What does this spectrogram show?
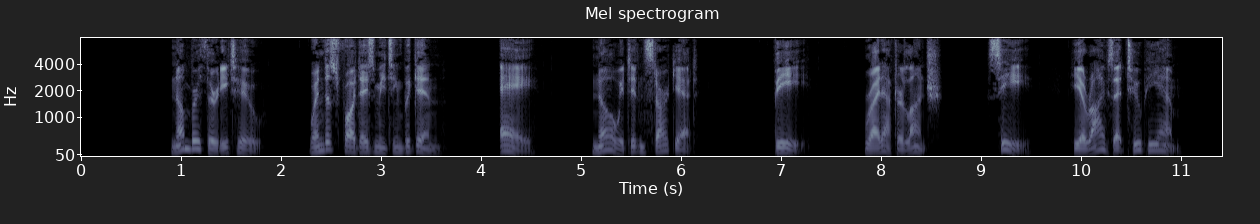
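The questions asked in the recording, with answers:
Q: When does Friday's meeting begin?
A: B: Right after lunch.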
